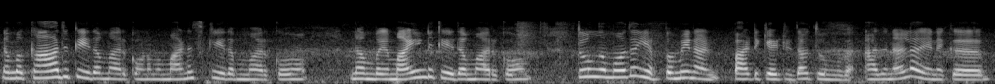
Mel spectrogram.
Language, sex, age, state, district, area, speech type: Tamil, female, 30-45, Tamil Nadu, Tiruvallur, urban, spontaneous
